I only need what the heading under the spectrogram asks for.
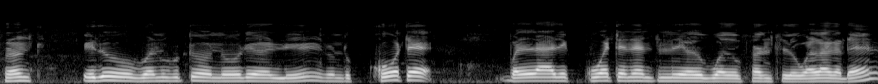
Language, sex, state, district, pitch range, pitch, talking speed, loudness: Kannada, male, Karnataka, Bellary, 145-165 Hz, 155 Hz, 100 wpm, -13 LUFS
